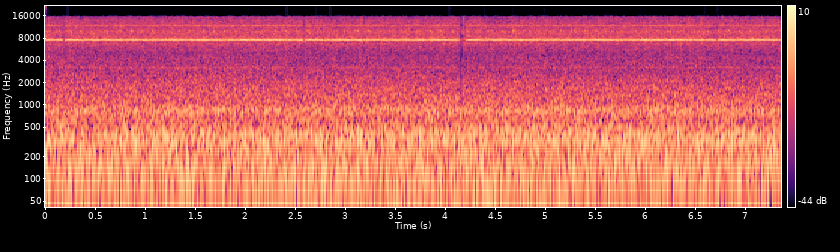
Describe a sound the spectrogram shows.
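A truck engine rumbles steadily as it drives along a highway.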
